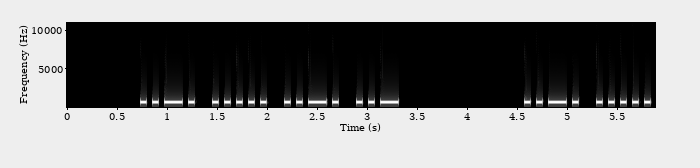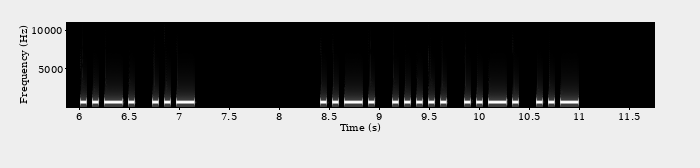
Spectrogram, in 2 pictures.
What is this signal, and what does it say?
Morse code, heard as a keyed tone, about 20 wpm, 700 Hz. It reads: F5FU F5FU F5FU
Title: DXCC-100 Call Signs - 4 Characters - Repeated 3x - 20wpm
